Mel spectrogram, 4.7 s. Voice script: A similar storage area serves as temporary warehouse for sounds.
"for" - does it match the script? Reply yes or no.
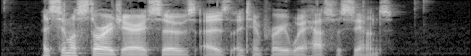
yes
